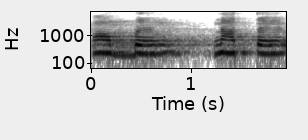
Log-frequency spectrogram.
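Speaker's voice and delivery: a sweet mock scold from a Kelantanese wife; mild, tender mock anger; soft angry wife. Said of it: "Kalau marah pun beres".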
